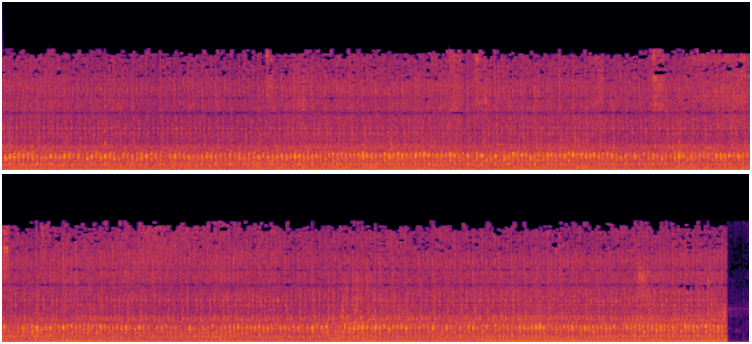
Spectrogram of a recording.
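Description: Small Kubota tractor engine idling steadily on a farm, a continuous close, loud low rumble with a faint knocking texture that holds unchanged throughout and cuts off abruptly at the end.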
